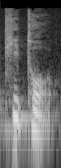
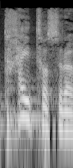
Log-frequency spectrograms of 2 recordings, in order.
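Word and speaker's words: Titus: 황제의 그 동생 중에 티토 티토는 이제 라틴어 식으로 발음하는 거고 영어식으로 얘기하면 이걸 타이터스라 그래요.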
